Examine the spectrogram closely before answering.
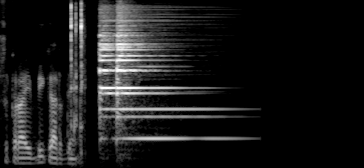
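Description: A bright bell chimes once and rings out.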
